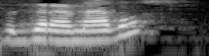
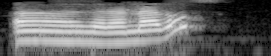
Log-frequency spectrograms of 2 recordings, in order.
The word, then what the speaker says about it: Granados: Es Granados. – ¿Cómo se escribe? – Granados.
